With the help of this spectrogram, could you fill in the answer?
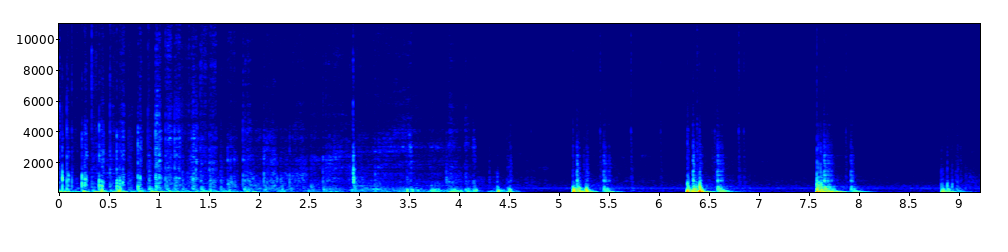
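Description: Fingertips tap and scratch across the surface of a large stretched canvas print, making a dense, rapid run of dull, low scratching and tapping for about four seconds. Then come four separate, heavier thumps, each fading quickly with a soft scuffing tail.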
